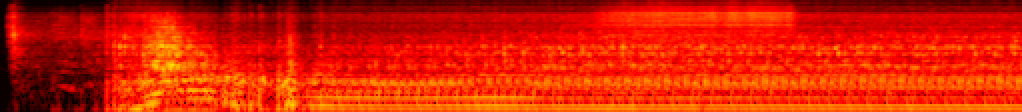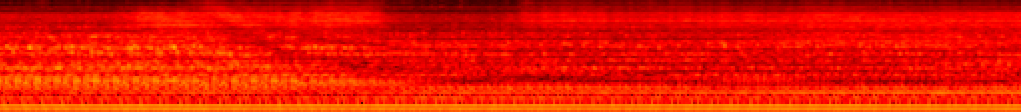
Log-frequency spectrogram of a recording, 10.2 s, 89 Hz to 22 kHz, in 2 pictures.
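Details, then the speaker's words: BMW M2 with N55 engine and M Performance exhaust starts cold, flares and settles to a fast cold idle with a light metallic buzz: the tips rattling on cold start, fixed by wrapping the pipes in aluminium foil tape under the tips. "Today we're going to be fixing the annoying M Sport exhaust rattle that you always hear upon cold starts."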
